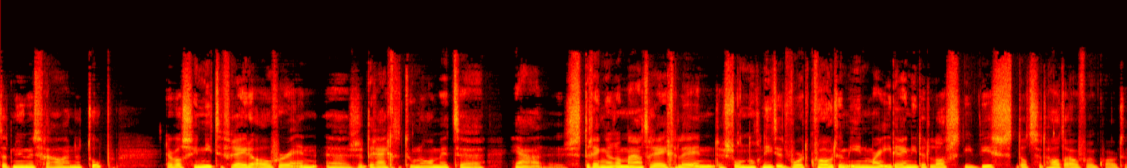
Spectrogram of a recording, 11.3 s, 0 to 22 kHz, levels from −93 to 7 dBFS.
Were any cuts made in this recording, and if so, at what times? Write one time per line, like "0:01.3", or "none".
0:05.0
